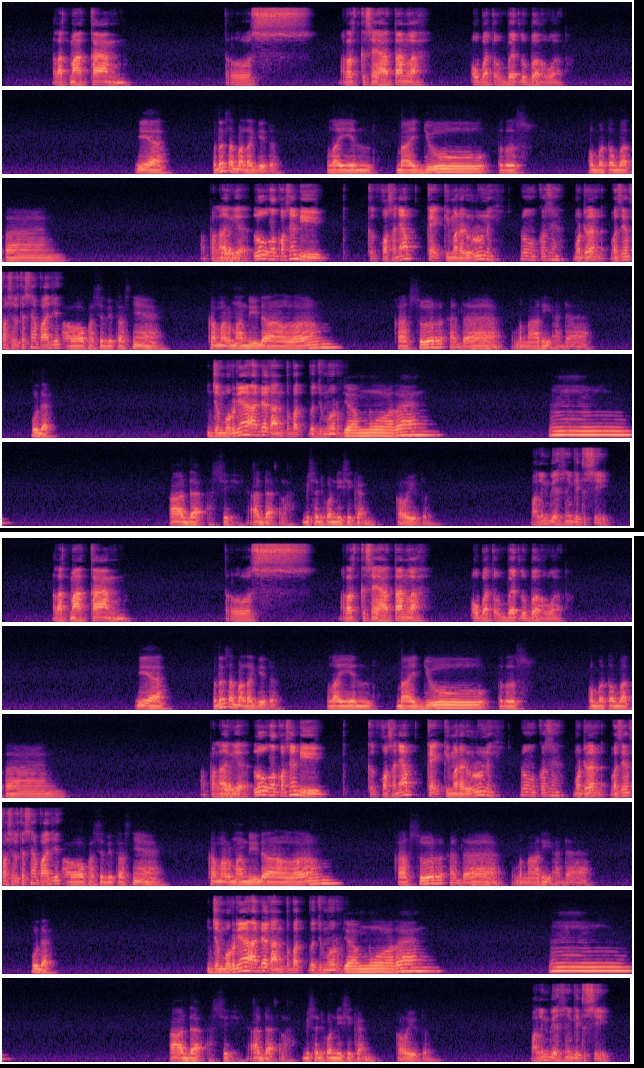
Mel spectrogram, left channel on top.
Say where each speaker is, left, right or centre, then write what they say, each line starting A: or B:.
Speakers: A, on the right; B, on the left.
A: alat makan. Terus alat kesehatan lah, obat-obat lu bawa.
B: Iya, terus apa lagi tuh? Selain baju, terus obat-obatan,
A: Apalagi
B: apa lagi?
A: ya, lu ngekosnya di ke kosannya kayak gimana dulu nih? Lu ngekosnya modelan, maksudnya fasilitasnya apa aja?
B: Oh, fasilitasnya. Kamar mandi dalam, Kasur ada, lemari ada. Udah.
A: Jemurnya ada kan tempat berjemur?
B: Jemuran, hmm, ada sih, ada lah. Bisa dikondisikan kalau itu.
A: Paling biasanya gitu sih.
